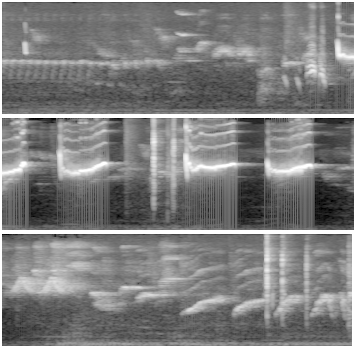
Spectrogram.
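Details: Fired-up white-rumped shama singing continuously with tail flicks: a soft level note opens, then four strong upswept, ringing whistles about a second apart, followed by a rambling mix of lower sliding and twittering notes.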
